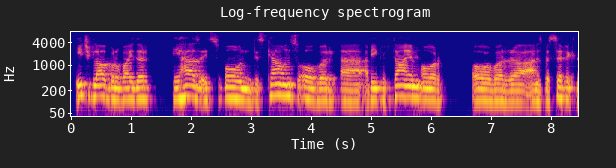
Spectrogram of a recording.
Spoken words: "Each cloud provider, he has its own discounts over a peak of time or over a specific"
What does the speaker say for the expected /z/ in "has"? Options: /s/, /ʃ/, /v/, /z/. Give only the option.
/z/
